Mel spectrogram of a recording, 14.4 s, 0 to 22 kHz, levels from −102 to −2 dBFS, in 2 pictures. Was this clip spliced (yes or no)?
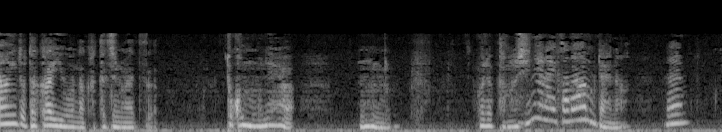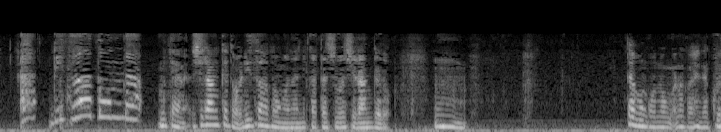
yes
